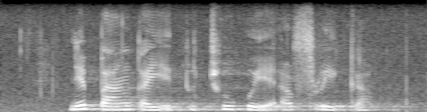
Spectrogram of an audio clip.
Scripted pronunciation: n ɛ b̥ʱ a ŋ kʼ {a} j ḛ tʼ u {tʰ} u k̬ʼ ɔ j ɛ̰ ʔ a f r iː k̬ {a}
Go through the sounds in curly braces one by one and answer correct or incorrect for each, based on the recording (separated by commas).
correct, correct, correct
